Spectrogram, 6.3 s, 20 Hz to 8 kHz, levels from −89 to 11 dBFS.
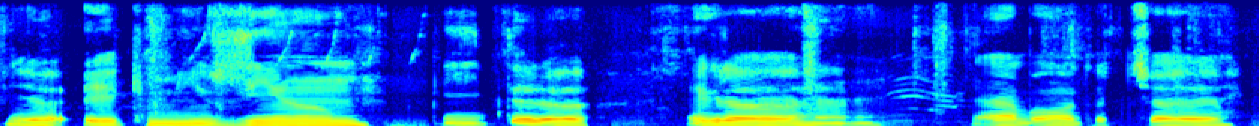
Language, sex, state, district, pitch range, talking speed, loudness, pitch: Hindi, male, Chhattisgarh, Kabirdham, 125-135 Hz, 115 wpm, -24 LUFS, 130 Hz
